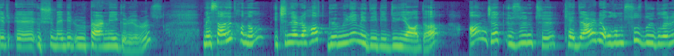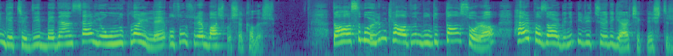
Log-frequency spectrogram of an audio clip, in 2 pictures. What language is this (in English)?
Turkish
